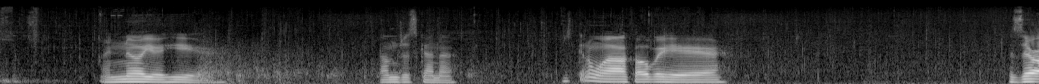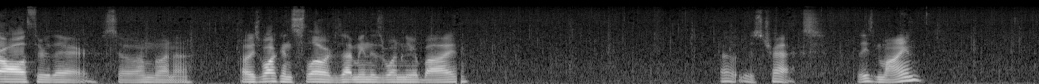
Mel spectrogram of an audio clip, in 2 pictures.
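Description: A young man talks animatedly and close into a microphone.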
